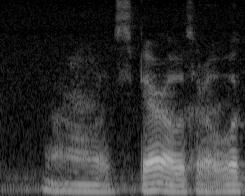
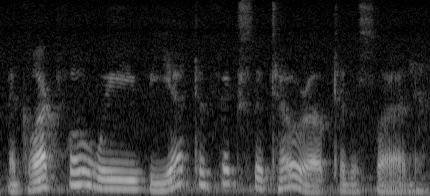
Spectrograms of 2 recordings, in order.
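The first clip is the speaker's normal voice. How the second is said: poem reading; 3 semitones higher than usual. Acted. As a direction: lift the first word, then settle into the poem. Rereads the same haiku.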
